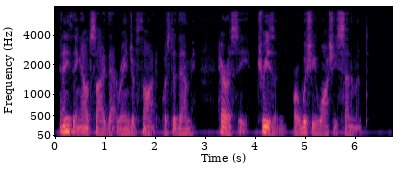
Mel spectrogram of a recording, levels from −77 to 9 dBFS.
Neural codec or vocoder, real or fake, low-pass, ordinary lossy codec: none; real; 7.2 kHz; MP3, 32 kbps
